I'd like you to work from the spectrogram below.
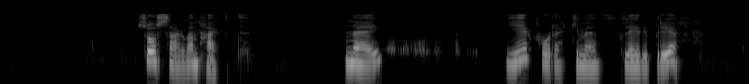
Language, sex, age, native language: Icelandic, female, 50-59, Icelandic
